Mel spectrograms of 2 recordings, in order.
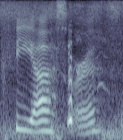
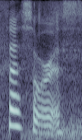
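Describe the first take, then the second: First: The word has an extra vowel before the s. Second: The word has no extra vowel before the s. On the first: The speaker calls it wrong. "not theosaurus" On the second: The speaker calls it right. "it's definitely just thesaurus"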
